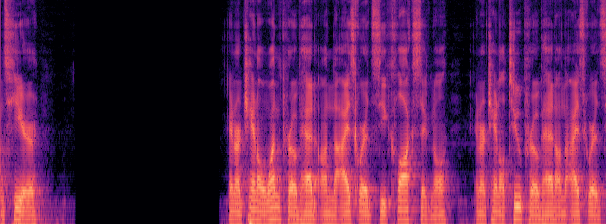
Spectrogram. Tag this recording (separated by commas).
Speech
